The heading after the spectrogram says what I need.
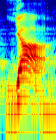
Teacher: the body of the tongue is raised to the hard palate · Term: palatal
